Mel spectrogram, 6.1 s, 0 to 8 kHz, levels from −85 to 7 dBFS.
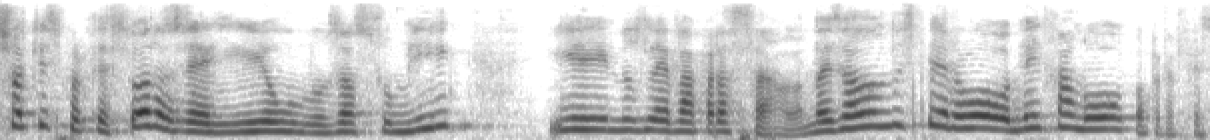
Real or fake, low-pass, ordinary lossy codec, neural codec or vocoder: fake; 7.2 kHz; AAC, 32 kbps; codec, 24 kHz, 3 kbps, HILCodec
